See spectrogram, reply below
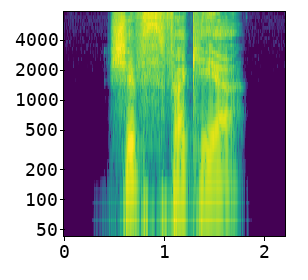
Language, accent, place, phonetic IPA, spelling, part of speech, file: German, Germany, Berlin, [ˈʃɪfsfɛɐ̯ˌkeːɐ̯], Schiffsverkehr, noun, De-Schiffsverkehr.ogg
- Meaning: shipping, shipping traffic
